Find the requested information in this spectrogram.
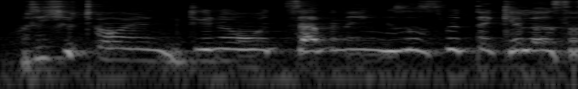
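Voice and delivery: high, strained imitation of a yelling parent; mock angry scream. Parent yelling at teenage son, mock scream. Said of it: "start screaming at him".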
